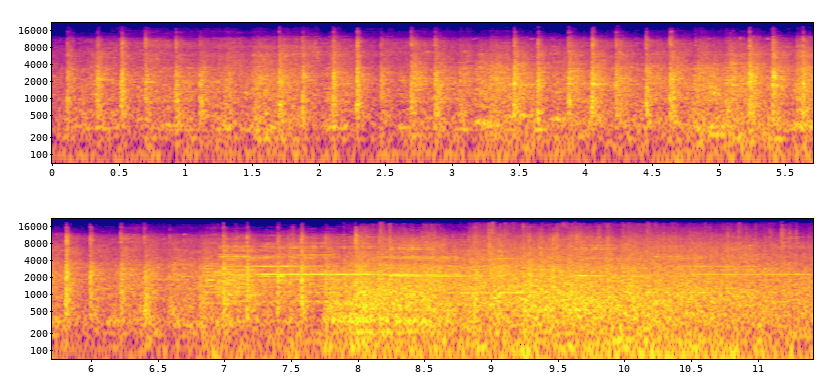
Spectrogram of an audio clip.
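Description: A freight train rolls along the rails with a steady clickety-clack of wheels, building into a louder, denser rumbling roar as it draws near. No voices are heard.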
